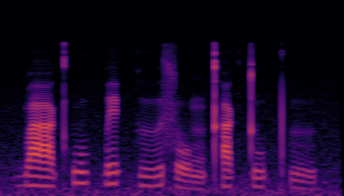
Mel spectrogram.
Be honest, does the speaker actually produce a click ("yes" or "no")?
no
